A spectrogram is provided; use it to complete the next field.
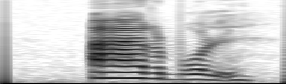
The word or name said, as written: arbol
